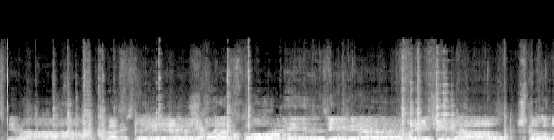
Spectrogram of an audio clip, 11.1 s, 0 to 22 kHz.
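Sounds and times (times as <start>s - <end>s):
group singing a slow hymn: 0.0s - 11.0s
cutlery and dishes clinking: 0.6s - 5.1s, 7.9s - 9.4s.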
